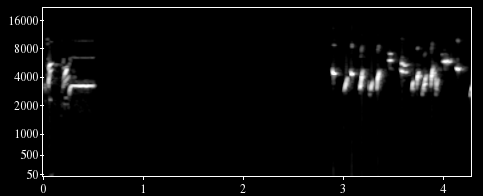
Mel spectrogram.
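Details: Goldfinch song used for teaching hybrid chicks to sing: a short high twittering phrase with a drawn-out note, a long silence, then a burst of quick, jumbled high chirps and trills. No other sounds.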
